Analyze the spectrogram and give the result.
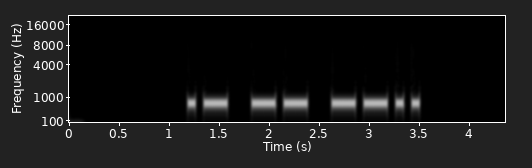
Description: Morse code, heard as a keyed tone, about 15 wpm, 700 Hz. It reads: AMZ
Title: USA Call Sign Postfixes - 3 Letters 15wpm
